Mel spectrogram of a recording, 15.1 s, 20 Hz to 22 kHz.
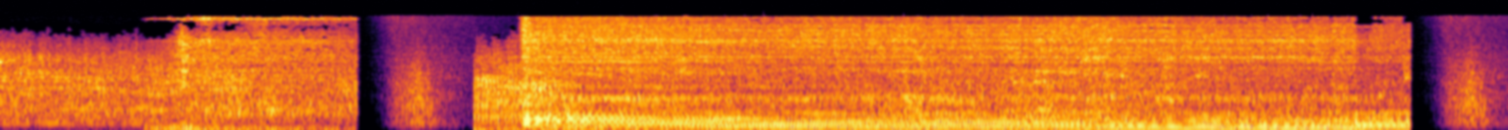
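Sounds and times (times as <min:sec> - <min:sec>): motorcycle engine at speed: 0:04.8 - 0:14.2.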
